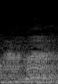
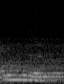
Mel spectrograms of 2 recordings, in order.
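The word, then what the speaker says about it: عمى: Kalau ama tuh yang kemarin udah tuh lihat salahnya bifathil aini wal mimi, dengan dibaca fathah ainnya dan mimnya. Ama itu masdarnya amia yakma, ngerti? Kalau kalian bacanya umyun, orang-orang buta.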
